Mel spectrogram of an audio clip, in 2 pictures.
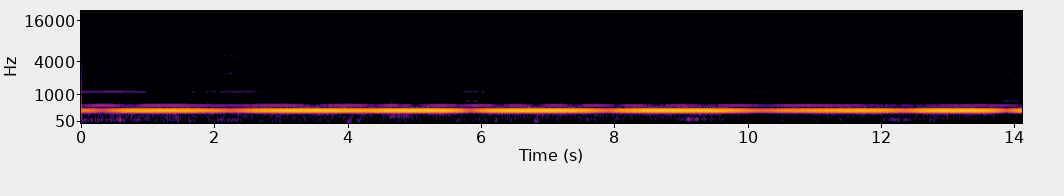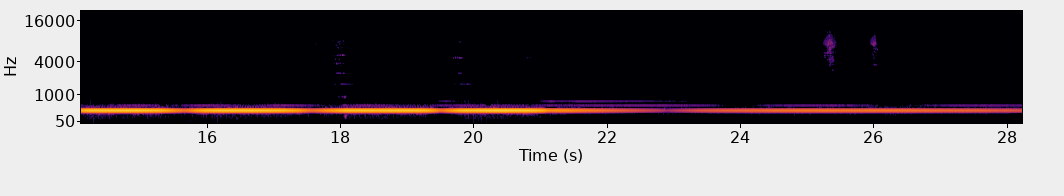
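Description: Quartz crystal singing bowl played by rimming with a mallet: one pure, steady tone that swells and dips about every two seconds. About 21 seconds in the rimming stops and the tone rings on, swelling once more and slowly fading.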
